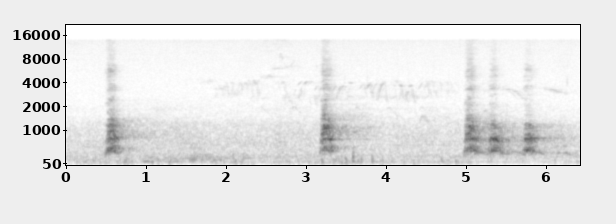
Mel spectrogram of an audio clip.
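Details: Dog in a Raleigh, North Carolina yard barking at the dog next door, February 15, 2012; five short, sharp barks, two spaced singles then a quick burst of three, over a low outdoor hum with faint chirping birds.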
